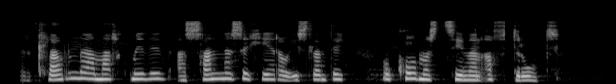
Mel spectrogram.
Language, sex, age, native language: Icelandic, female, 40-49, Icelandic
